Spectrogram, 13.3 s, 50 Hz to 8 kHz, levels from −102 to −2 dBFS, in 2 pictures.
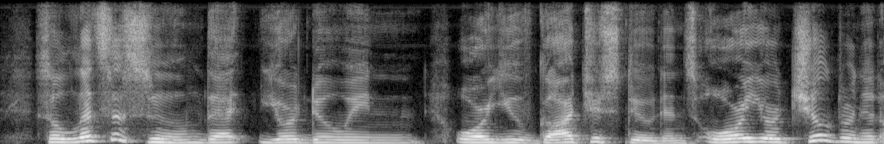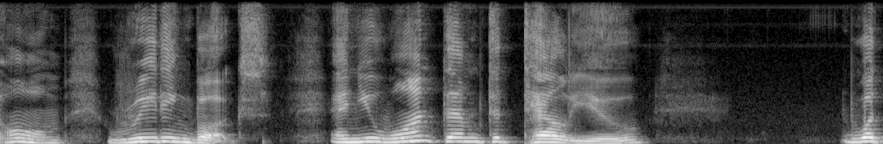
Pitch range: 145-185 Hz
